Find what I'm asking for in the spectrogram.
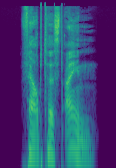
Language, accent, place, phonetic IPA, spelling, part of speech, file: German, Germany, Berlin, [ˌfɛʁptəst ˈaɪ̯n], färbtest ein, verb, De-färbtest ein.ogg
- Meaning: inflection of einfärben: 1. second-person singular preterite 2. second-person singular subjunctive II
